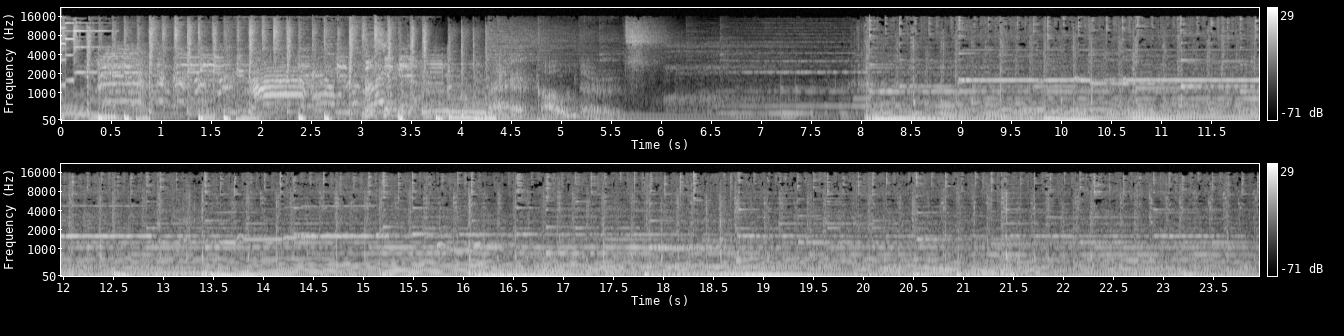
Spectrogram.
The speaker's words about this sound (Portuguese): roda a vinheta.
